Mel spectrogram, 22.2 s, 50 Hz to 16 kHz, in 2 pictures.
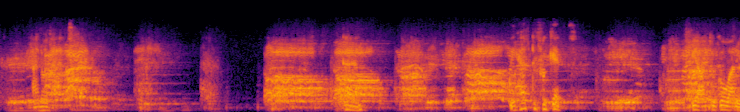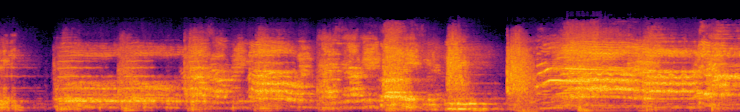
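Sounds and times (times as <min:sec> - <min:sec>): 
crowd of voices singing together in German: 0:00.0 - 0:02.4, 0:04.0 - 0:22.1
speech: 0:00.5 - 0:01.1, 0:08.1 - 0:12.2.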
